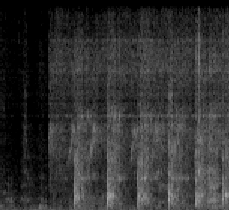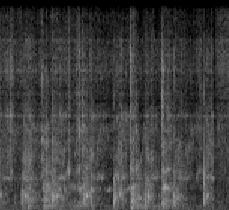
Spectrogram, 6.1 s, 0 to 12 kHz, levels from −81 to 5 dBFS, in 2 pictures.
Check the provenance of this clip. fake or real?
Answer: fake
